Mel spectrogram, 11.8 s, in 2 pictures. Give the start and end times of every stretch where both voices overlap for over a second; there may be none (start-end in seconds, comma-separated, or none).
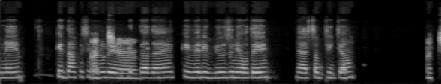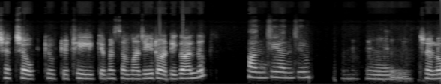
none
